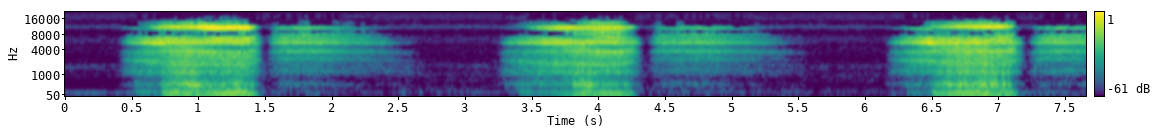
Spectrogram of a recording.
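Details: Senior sleeping and snoring: loud, rattling snores on each breath in, softer breaths out, about 21 breaths a minute.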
